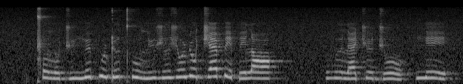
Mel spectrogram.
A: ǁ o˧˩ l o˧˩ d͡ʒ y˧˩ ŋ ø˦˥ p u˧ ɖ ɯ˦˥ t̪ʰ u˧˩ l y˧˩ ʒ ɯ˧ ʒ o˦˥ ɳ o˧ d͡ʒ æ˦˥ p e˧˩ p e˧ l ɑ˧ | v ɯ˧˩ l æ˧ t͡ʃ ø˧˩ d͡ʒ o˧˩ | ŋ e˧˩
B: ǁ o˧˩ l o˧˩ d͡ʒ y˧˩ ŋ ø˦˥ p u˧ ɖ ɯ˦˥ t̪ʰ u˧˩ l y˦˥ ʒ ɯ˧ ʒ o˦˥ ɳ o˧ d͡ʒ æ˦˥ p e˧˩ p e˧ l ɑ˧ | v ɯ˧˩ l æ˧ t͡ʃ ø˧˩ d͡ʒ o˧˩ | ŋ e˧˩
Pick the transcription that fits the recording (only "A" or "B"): A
